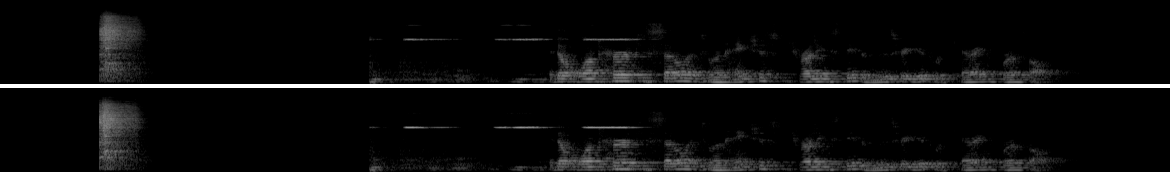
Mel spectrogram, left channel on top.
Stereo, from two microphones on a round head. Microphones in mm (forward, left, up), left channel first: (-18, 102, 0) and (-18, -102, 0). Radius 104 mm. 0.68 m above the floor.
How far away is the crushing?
I don't hear crushing.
